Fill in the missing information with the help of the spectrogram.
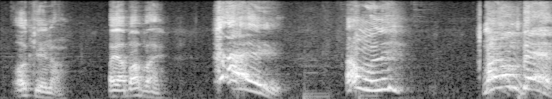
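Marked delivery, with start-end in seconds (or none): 2.1-5.5 slow hollering shout, words stretched out. In a scene, a character shouts until another tells them to calm down. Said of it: "Guy, calm down".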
